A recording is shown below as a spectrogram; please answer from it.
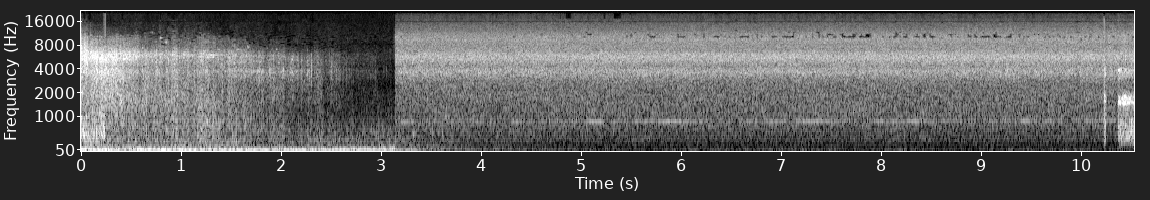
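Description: A bomb from a night strike in the DCS flight simulator hits a search radar with a loud, rumbling blast for about three seconds. It then cuts off to a faint, steady hum.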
